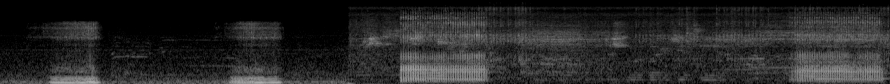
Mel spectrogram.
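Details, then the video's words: Snores from sleeping puppies, low rasping breaths every couple of seconds, followed by louder, brighter snorting bursts with some background noise in a small room. "Snoring puppies"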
